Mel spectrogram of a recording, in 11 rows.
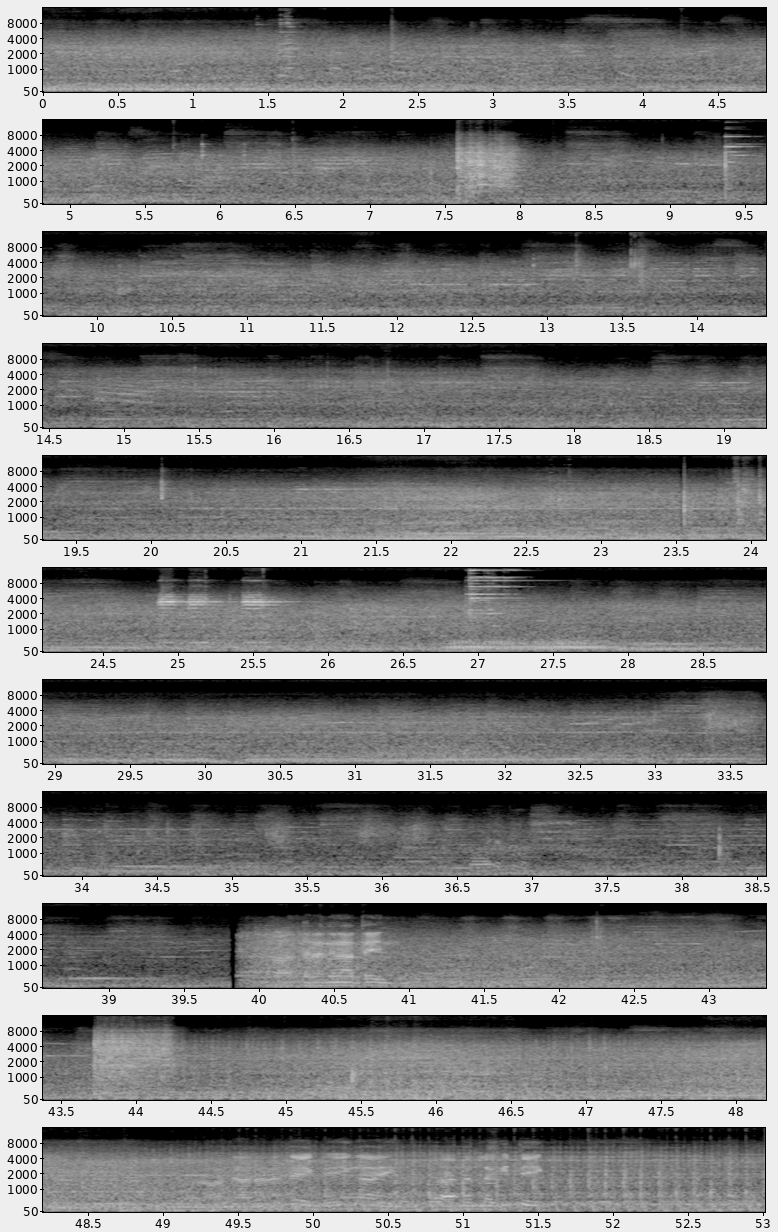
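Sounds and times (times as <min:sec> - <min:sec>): motorcycle engine idling: 0:50.0 - 0:53.0.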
